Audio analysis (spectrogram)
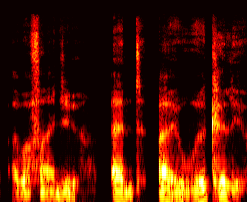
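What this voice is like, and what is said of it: Bad Liam Neeson impression. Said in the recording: “as Liam Neeson said ... I'm so bad at that fucking impression.”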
